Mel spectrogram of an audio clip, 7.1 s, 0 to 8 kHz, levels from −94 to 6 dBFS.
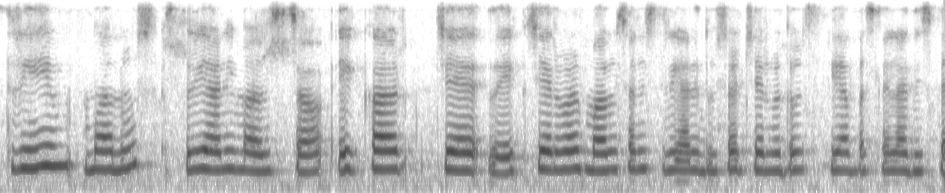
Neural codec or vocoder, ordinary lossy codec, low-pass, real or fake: codec, 16 kHz, 16 kbps, FunCodec, trained on Chinese and English, 50 frames a second; Opus, 16 kbps; 7.2 kHz; fake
